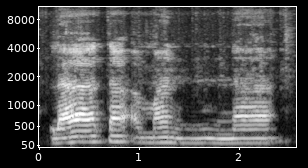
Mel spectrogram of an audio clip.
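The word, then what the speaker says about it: لا تأمنا: Nah, jadi pada lafaz ta'manna, la ta'manna, harus dimoncongkan bibirnya menyerupai bibir ketika membaca dhammah, harokat dhammah atau vokal u. Namun tidak dibunyikan u-nya. Cukup dimoncongkan saja. La ta'manna, la ta'manna.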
